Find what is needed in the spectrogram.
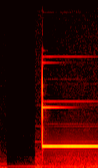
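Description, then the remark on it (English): After a brief near-silence, a smartphone vibrates and an emergency alert from Taiwan's volcano early warning system, on its first test run, bursts in abruptly: a loud electronic tone that holds steady and piercing, with a low hum underneath. “The smartphone vibrates as an alert comes in.”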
